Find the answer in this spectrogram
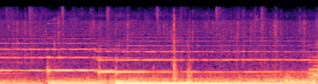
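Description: Soft background film score: high notes held over a low bass that changes pitch about half a second and a second and a half in.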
